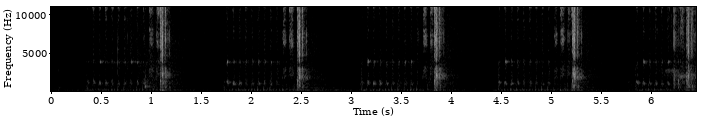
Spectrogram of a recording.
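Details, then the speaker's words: Quiet rhythmic mechanical whirring with a click at the end of each cycle, about 44 cycles a minute, from a Spectra electric breast pump running on battery. "we are going to turn the pump on you'll notice it's actually a pretty quiet pump"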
